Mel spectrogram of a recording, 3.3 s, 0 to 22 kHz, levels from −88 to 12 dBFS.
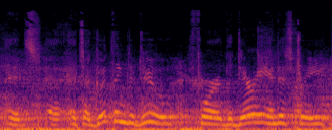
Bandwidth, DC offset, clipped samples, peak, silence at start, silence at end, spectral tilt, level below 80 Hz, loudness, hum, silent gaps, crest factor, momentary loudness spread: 8.6 kHz; under 0.1%; under 0.1%; -8 dBFS; 0 s; 0 s; -8.5 dB/octave; -28 dBFS; -19 LUFS; none; none; 10 dB; 5 LU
